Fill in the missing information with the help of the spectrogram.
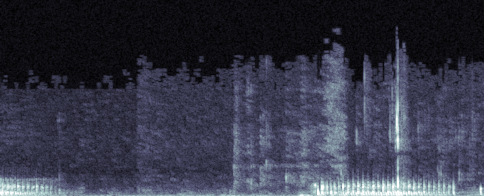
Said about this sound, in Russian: А наш кот Дремота, слышите, запел свою песню. Это значит, что пора засыпать.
